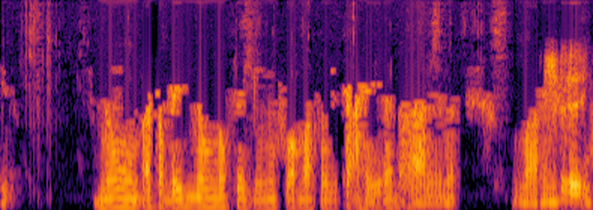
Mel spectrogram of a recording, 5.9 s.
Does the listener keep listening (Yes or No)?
Yes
